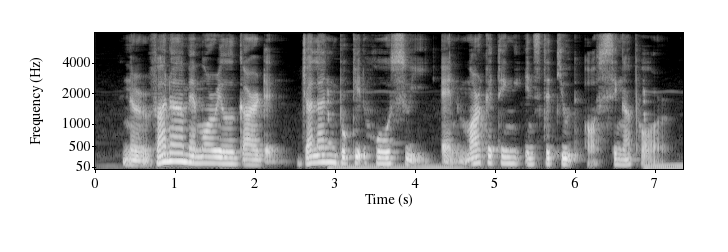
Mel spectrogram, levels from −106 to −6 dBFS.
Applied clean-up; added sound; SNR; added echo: classical method log-MMSE.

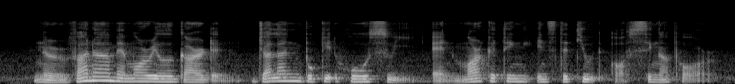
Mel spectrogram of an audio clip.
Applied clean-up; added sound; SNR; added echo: none; none; none; none.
